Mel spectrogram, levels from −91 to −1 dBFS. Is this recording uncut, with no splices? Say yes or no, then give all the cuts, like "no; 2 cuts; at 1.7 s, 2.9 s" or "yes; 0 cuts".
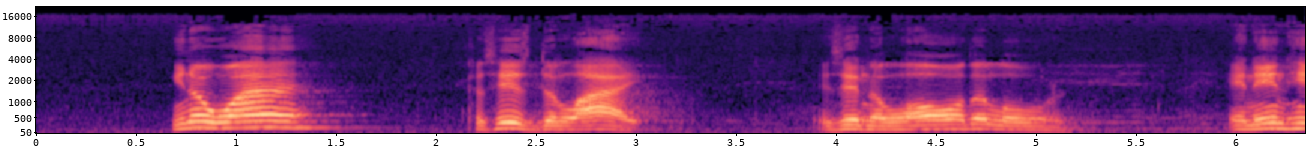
yes; 0 cuts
